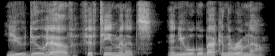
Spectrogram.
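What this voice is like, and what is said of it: Stern authoritative parent voice. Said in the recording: “in my dad voice”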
